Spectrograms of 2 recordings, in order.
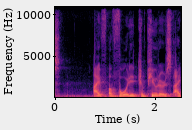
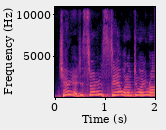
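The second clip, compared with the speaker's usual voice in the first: very high falsetto whine; distressed woman impression. Jerry's woman pleading with him that weekend, upset falsetto. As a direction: plead in a squeaky mock-female voice.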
